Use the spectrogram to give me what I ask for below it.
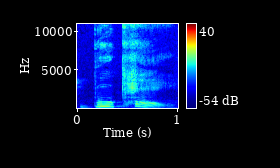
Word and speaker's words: Bucket: My nan used to watch this show, and all I remember is Hyacinth Bucket. She pronounces it bouquet. But it's spelt bucket.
